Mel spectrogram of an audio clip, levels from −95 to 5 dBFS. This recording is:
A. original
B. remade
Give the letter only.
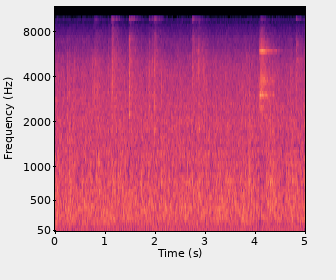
A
